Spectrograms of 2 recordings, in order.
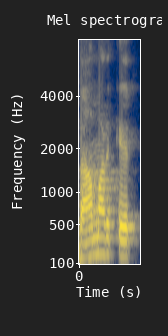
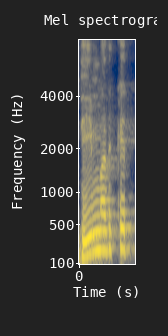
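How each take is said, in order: First: 'The' is said with a short 'uh' vowel. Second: 'The' is said with a long 'ee' vowel. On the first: The speaker calls it right. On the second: The speaker calls it wrong. "দি market না"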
